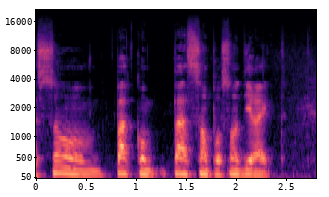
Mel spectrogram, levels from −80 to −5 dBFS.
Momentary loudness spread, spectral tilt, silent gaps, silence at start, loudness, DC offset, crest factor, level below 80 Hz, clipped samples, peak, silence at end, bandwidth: 6 LU; -5.5 dB/octave; none; 0 s; -24 LUFS; under 0.1%; 18 dB; -52 dBFS; under 0.1%; -6 dBFS; 0.35 s; 16.5 kHz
